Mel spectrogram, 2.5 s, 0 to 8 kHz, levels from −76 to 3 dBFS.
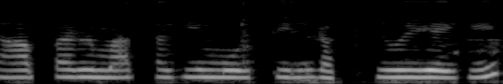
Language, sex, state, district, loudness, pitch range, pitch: Hindi, female, Uttar Pradesh, Varanasi, -32 LUFS, 250-260 Hz, 255 Hz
